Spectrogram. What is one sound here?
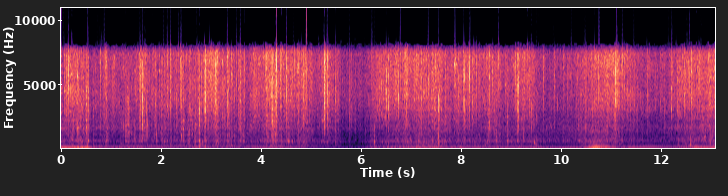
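An engine rumbles and revs as a four-wheel-drive vehicle crawls over rocks.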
